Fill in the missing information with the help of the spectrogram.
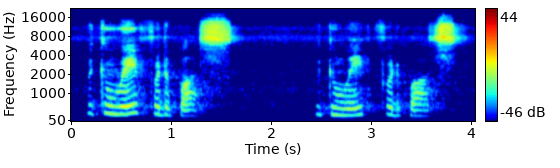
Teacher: Wait and bus pronounced clearly. We can and for the pronounced faintly. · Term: strong and weak form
